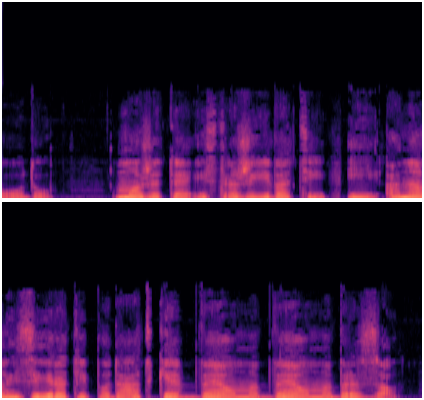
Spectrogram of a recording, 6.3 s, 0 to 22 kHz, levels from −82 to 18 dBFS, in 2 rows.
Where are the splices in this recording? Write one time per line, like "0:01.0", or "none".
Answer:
0:02.5
0:05.1

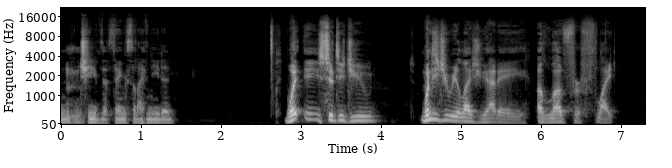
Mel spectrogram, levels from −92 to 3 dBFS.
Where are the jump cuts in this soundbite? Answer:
0:01.1
0:02.7
0:03.4
0:05.9

